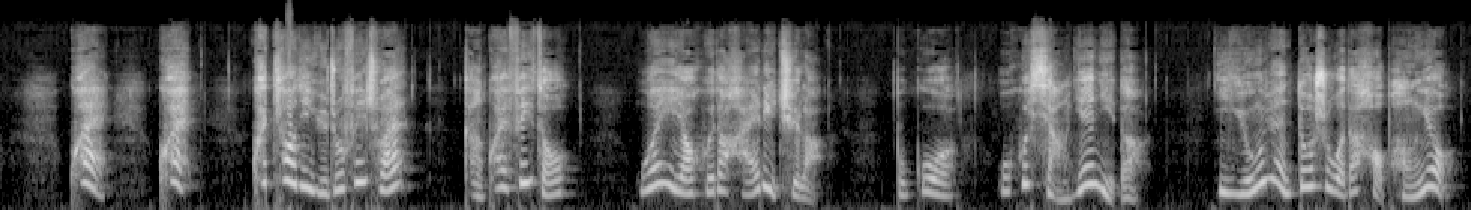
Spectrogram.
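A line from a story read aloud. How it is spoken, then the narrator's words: Little crab shouting. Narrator (Chinese): 小螃蟹大叫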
